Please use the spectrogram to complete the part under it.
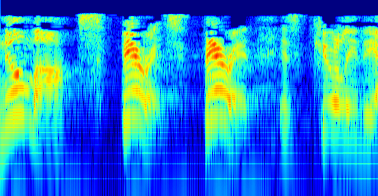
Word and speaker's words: pneuma: The word ghost is an English term that does not correspond with the Greek phrase pneuma or pneuma. Sometimes the P is silent.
